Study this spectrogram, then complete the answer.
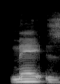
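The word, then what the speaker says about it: maison: you Me that is just I pronounce it again. I spell it again. M A I S O N. Me.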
